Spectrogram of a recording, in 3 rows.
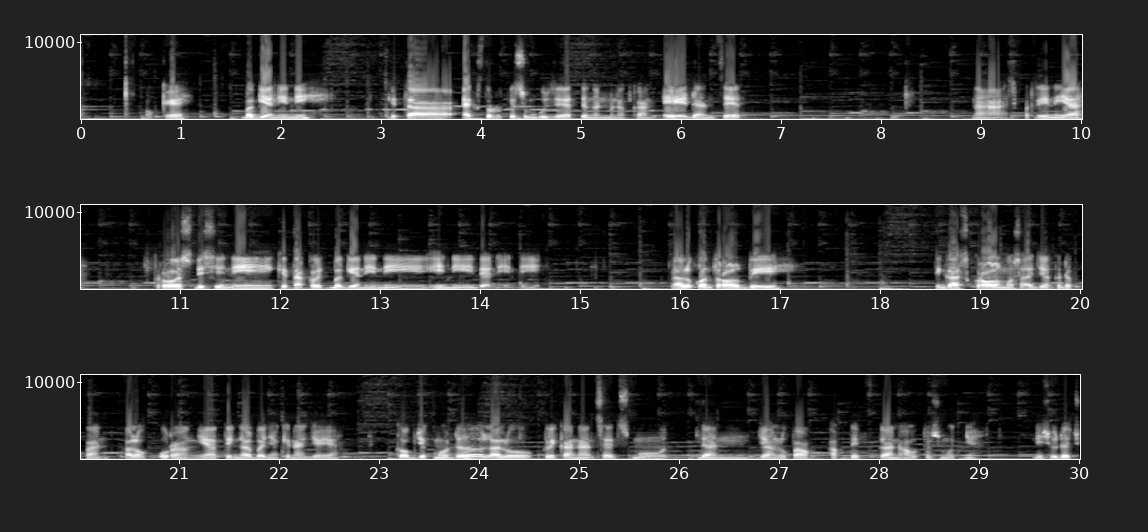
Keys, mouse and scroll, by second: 0.8 middle click, 1.8 click, 2.1 alt+shift+middle click, 2.6 middle click, 5.4 e, 7.5 click, 8.4-9.5 alt+middle drag, 9.8 alt+middle click, 10.9 alt+shift+middle click, 12.2 click, 14.1 shift+click, 15.0 ctrl+z, 15.4 shift+click, 16.3 ctrl+b, 22.7 alt+middle click, 23.1 Tab, 26.2 q, 28.2 alt+middle drag, 29.4-30.0 alt+middle drag.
